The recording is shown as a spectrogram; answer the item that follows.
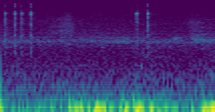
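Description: Computer mouse button clicks: a quick run of three or four clicks at the start, then a double-click about a second and a half in.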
